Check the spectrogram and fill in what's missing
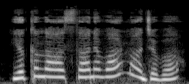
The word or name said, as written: yakında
